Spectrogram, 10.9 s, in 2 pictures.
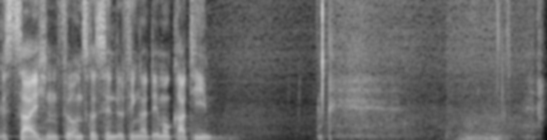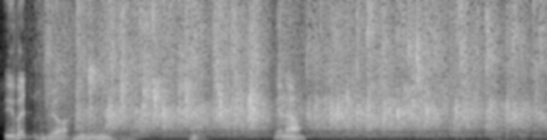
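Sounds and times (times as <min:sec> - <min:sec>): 
speech: 0:00.0 - 0:02.3, 0:05.5 - 0:06.8, 0:08.2 - 0:08.6
audience applause: 0:05.9 - 0:10.9.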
